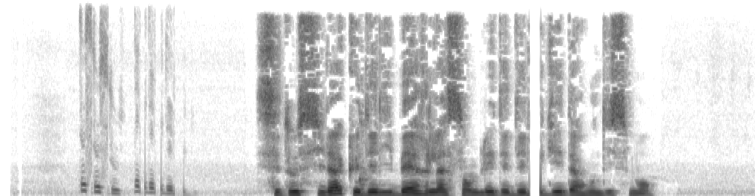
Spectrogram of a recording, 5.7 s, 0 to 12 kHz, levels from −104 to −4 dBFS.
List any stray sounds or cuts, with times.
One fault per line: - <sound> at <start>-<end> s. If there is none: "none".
- chirp at 0.6-1.5 s
- dropout at 4.0-4.1 s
